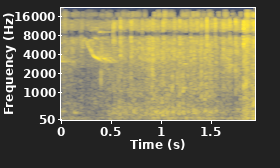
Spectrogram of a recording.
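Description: A newly arrived pigeon beats its wings in a soft, papery flutter that runs through the moment at low volume, with a brief thin whistling sweep early on.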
